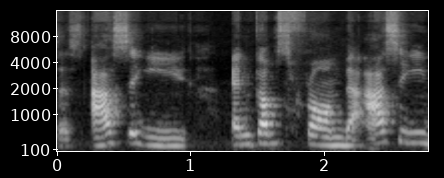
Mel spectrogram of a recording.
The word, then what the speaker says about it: açaí: all know that again it is pronounced as asa and comes from the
